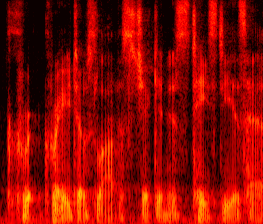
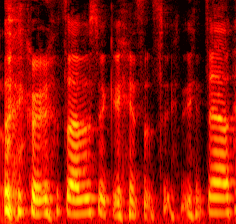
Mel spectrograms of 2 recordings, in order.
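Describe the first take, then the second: First: Low, breathy sinister voice; low villain voice. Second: Quiet laugh through the words. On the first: Acted. Repeating line in villain voice. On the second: Real, not acted. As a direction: giggle the line out. Repeating line laughing.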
